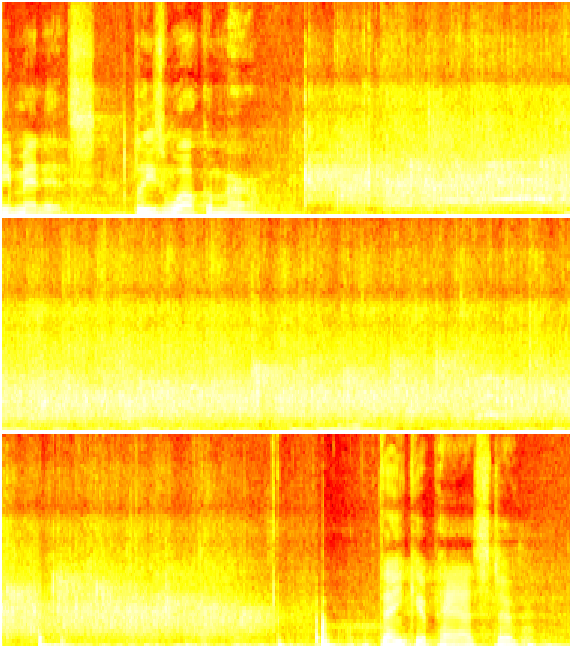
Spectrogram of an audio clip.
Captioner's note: applause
